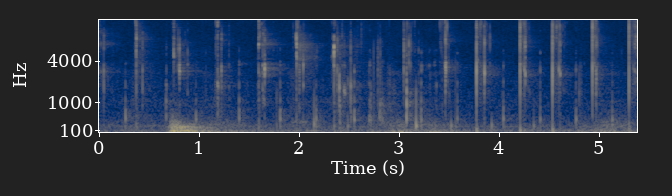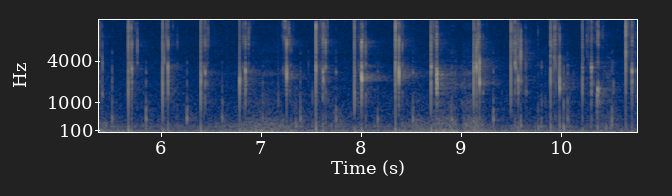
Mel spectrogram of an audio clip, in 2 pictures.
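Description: Wet finger-sucking and licking mouth sounds close to a microphone: a fast run of sharp smacks and clicks, several a second, with a soft low thump about a second in.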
